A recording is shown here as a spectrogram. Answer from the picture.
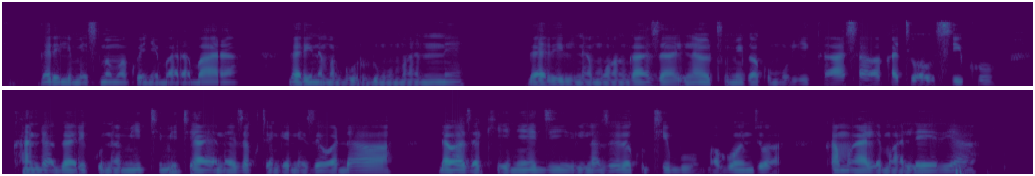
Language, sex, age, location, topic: Swahili, male, 18-24, Kisumu, finance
